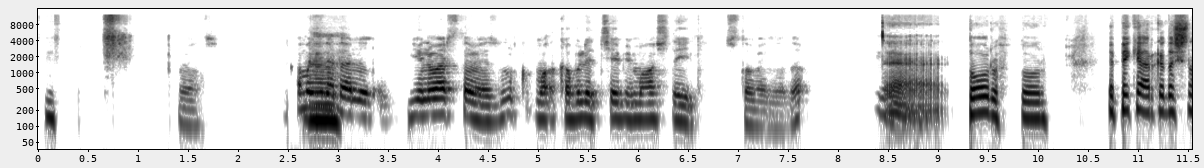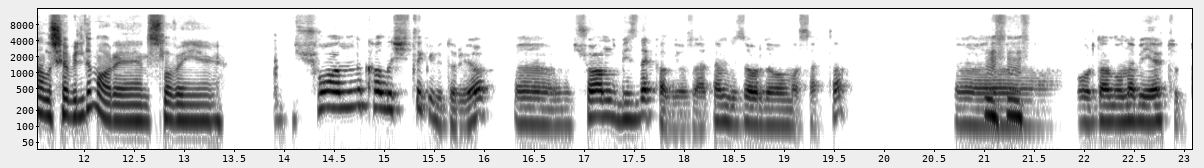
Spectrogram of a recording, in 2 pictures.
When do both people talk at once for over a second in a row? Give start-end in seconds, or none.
none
